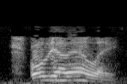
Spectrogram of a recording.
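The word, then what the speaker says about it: sfogliatelle: What Sviadel? Sfogliarelle. Yeah, that's what it is. Yeah. Sfogliarelle. Sviadel. All right, how do you pronounce Manicotti?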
